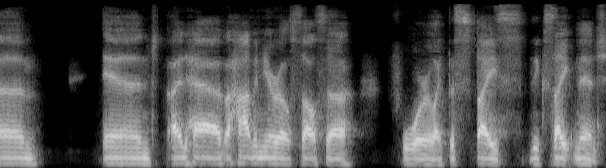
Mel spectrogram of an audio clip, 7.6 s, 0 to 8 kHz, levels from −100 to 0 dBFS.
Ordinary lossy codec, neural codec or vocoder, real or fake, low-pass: AAC, 32 kbps; autoencoder, 48 kHz, 32 numbers a frame, DAC-VAE, trained on Japanese speech; fake; 7.2 kHz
